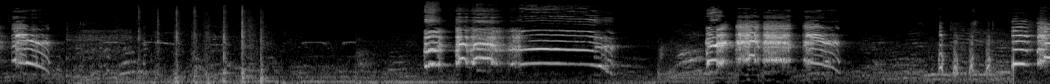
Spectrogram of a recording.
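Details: Rooster crowing from a set of varied roosters: a prolonged, steady harmonic crow with a falling close, then a broken run of choppy crow phrases. Clicks and low background noise are heard between them.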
